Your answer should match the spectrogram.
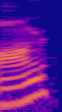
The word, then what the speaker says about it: Aang: pronunciations of names, like how they pronounced Aang as Ong. You know, like if you look at it culturally, a double A makes more sense than just Aang.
